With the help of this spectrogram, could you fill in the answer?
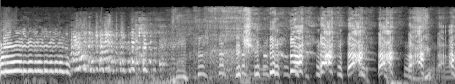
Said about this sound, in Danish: han siger bare en kalkunlyd, så er de klar med det samme.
